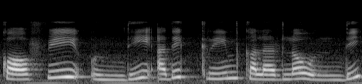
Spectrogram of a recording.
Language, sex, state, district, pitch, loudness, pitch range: Telugu, female, Andhra Pradesh, Sri Satya Sai, 250 Hz, -17 LUFS, 230-310 Hz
